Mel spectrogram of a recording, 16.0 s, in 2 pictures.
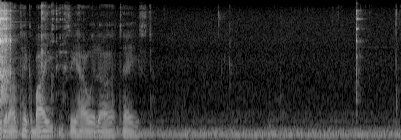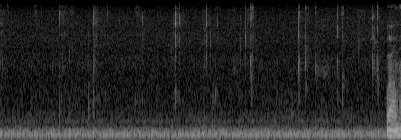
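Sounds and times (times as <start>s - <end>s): fork clinking on ceramic plate: 0.0s - 1.3s, 7.1s - 7.4s
steady low hum: 0.0s - 16.0s
person chewing: 7.8s - 15.7s.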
